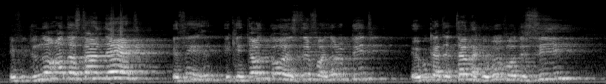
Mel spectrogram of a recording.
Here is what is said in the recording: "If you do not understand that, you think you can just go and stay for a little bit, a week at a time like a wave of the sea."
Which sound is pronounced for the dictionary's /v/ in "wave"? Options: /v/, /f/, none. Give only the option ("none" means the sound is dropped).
/f/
